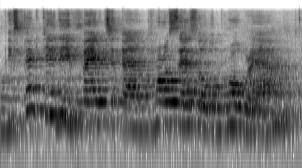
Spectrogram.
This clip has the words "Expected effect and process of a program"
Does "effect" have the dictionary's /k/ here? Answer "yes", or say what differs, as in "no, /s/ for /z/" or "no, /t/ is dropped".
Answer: yes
